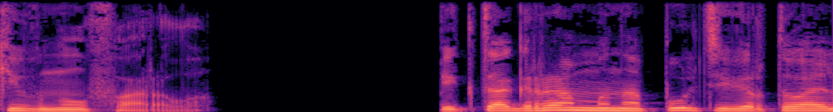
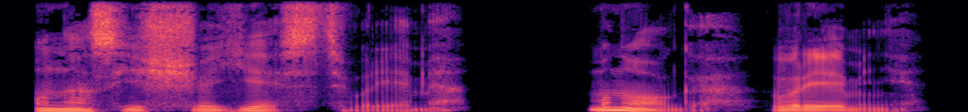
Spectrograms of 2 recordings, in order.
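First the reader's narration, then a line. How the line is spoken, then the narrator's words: Quiet. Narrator (Russian): он тихо сказал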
